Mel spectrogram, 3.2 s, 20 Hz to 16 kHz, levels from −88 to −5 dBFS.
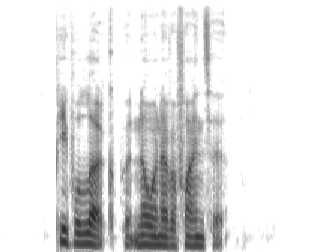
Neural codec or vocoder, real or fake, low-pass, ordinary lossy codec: vocoder, 48 kHz, 128 mel bands, Vocos; fake; 14.4 kHz; none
